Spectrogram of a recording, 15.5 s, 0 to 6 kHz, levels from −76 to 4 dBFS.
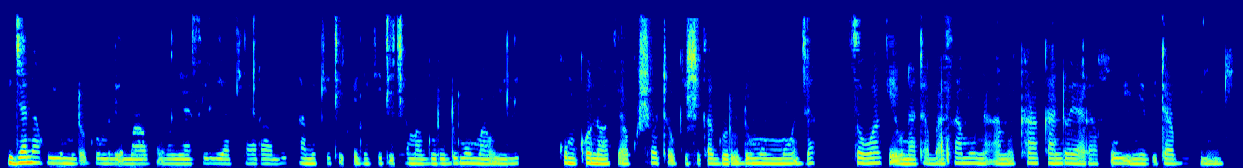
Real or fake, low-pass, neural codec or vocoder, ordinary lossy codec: fake; 5.4 kHz; codec, 16 kHz, 16 kbps, FreqCodec, larger model; MP3, 32 kbps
